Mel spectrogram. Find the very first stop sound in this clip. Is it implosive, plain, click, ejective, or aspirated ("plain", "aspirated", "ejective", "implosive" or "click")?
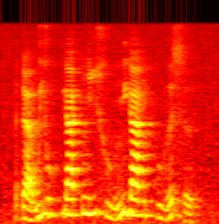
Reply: implosive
